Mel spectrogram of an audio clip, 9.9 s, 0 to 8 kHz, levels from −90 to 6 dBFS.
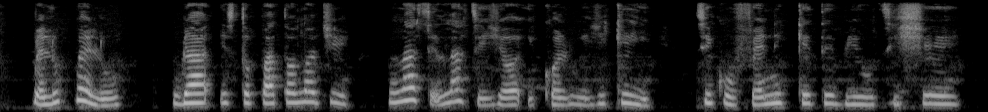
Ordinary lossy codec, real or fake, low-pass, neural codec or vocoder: none; real; 7.2 kHz; none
